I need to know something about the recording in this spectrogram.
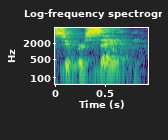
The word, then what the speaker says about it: Super Saiyan: I'm saying it how I'm saying it it's Super Saiyan that's right Super Saiyan you're just saying fight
